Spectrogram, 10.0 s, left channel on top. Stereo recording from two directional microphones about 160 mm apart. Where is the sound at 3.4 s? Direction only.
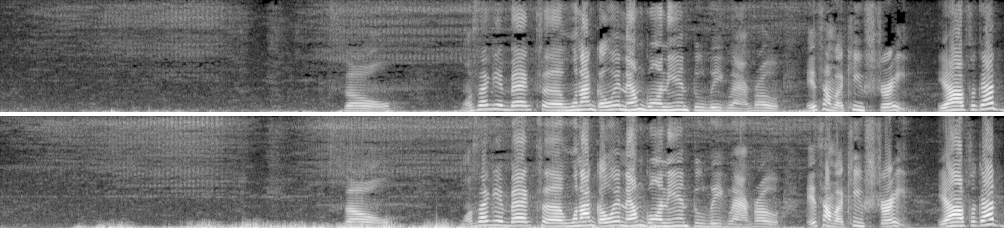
65° left (ahead or behind).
